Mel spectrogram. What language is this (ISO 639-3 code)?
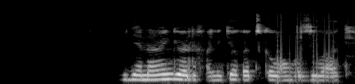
swa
